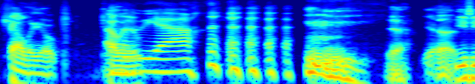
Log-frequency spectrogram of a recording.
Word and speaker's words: Calliope: Well, like in New Orleans, you have a street that's spelled Calliope, but it's Calliope. Oh yeah. Yeah. You say Calliope, they look at you like you're stupid.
